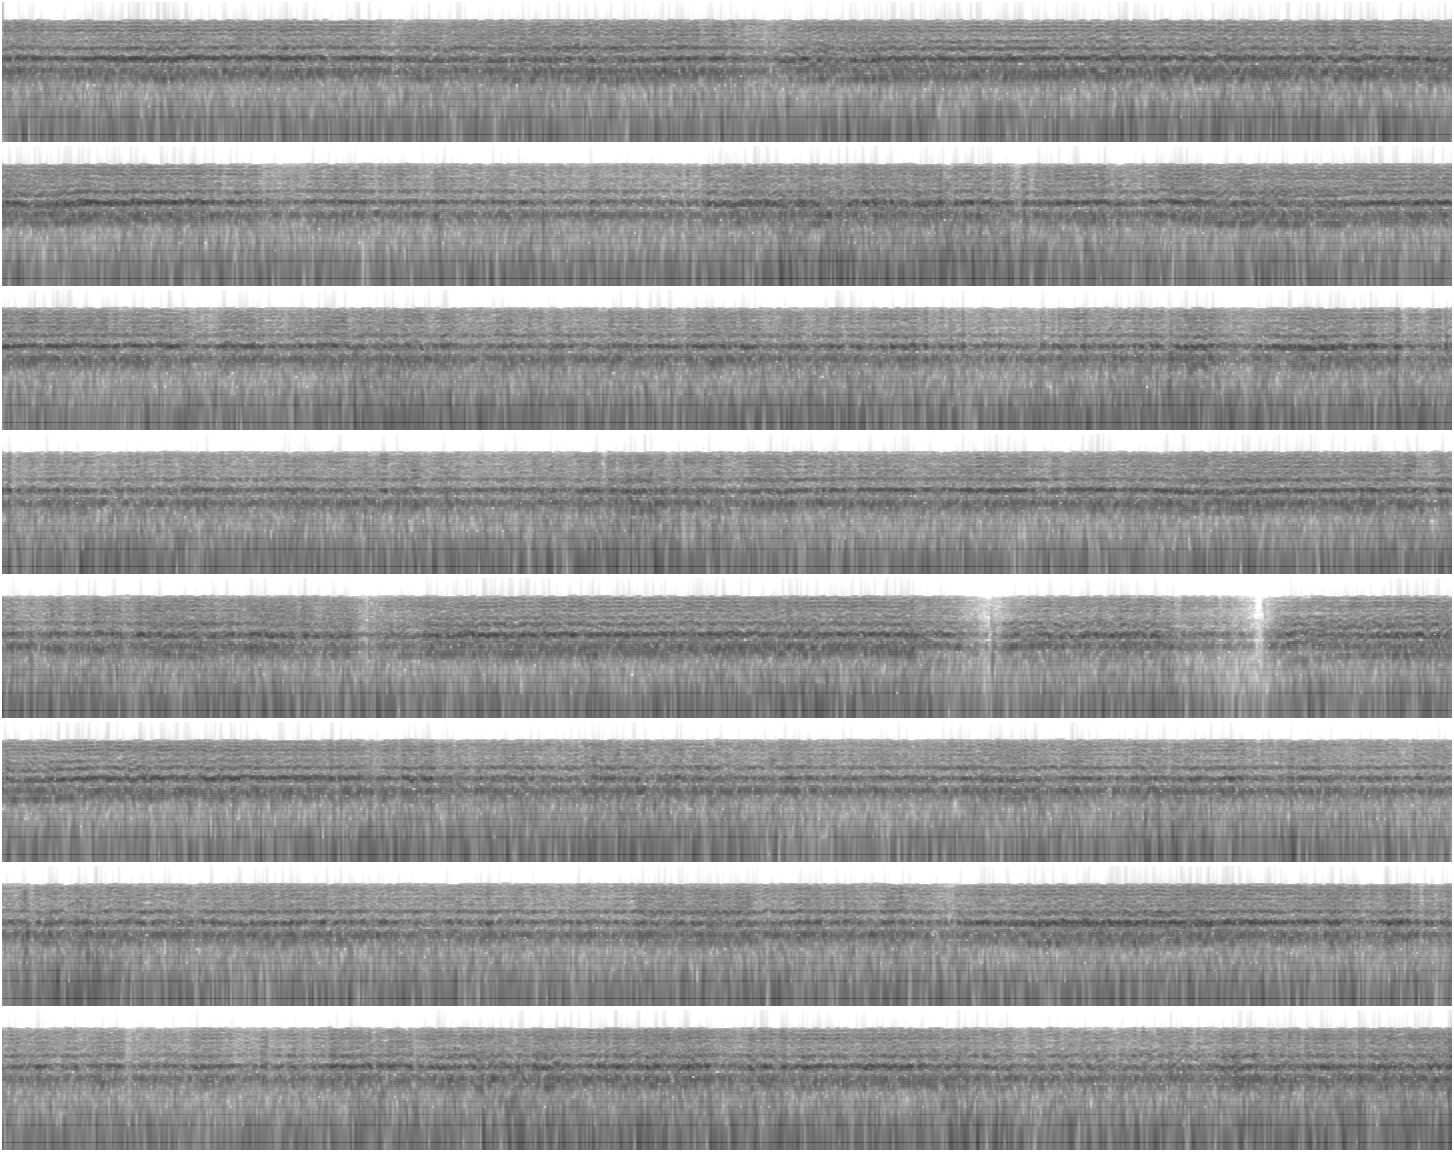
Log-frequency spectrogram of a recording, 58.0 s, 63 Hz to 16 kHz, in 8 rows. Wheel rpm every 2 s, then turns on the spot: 220, 220, 200, 200, 230, 220, 220, 230, 230, 230, 220, 230, 230, 230, 230, 210, 190, 100, 200, 230, 230, 230, 230, 230, 220, 230, 230, 230, 220.
none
